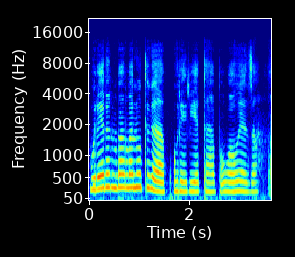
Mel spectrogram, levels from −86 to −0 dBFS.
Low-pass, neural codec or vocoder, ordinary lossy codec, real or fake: 14.4 kHz; codec, 32 kHz, 1.9 kbps, SNAC; none; fake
